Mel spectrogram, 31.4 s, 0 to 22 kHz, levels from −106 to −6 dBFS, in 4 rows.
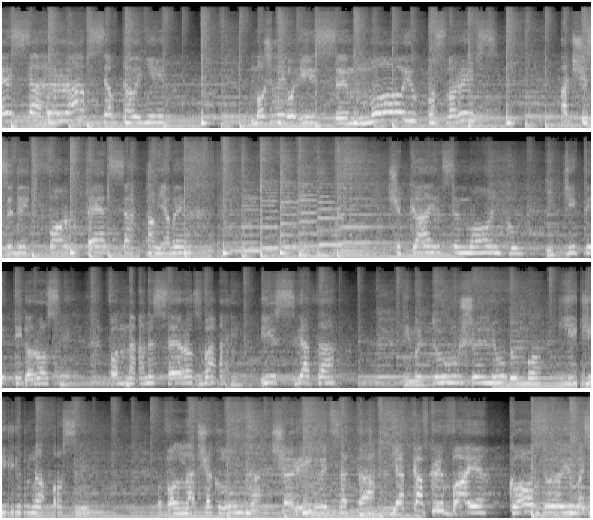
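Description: Repeated packet loss (robotic sound) hits at 9.53 to 10.79 s, 17.45 to 18.77 s and 23.37 to 24.31 s. Packets keep going missing. Each hole is bridged by stretching the last sound, up to 100 ms. The audio turns choppy, with pieces missing.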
